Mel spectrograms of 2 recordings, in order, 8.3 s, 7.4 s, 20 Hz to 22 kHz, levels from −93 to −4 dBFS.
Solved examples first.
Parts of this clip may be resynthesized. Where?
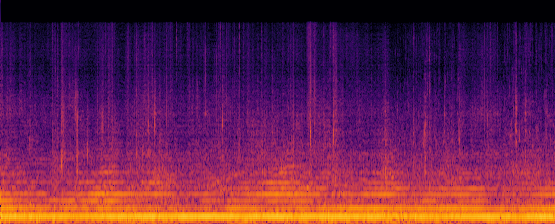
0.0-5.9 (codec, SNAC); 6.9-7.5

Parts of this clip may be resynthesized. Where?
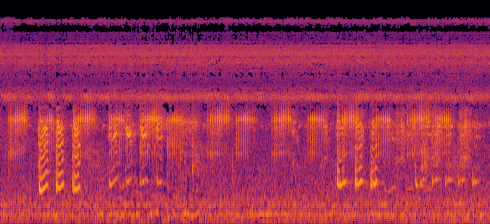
1.7-3.0 (vocoder, BigVGAN v2)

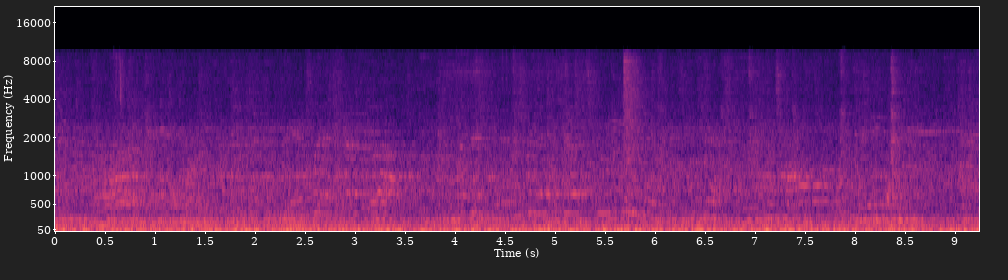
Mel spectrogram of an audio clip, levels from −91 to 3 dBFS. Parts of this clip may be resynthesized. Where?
none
